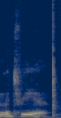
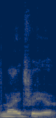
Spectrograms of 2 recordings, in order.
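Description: First: The first syllable is not stressed. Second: The first syllable is stressed. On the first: This is the natural American way to say it. "My natural inclination as American is to say Maitreya" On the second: This is the way it is said in England and Europe. "in England, in Europe, the MAI is obviously emphasizes"

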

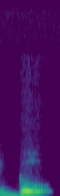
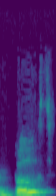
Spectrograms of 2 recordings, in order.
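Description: First: The word ends with a glottal stop. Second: The word ends with a th sound.

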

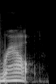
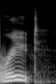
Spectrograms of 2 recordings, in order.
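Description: First: The vowel sounds like the one in out. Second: The vowel sounds like the one in boot. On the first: The speaker calls it right. "It's Route" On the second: The speaker calls it wrong. "It's not Root"

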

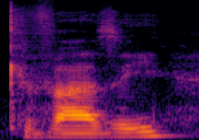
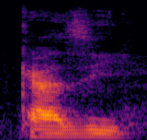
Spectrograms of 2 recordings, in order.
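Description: First: It starts with a K followed by V. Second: It starts with a plain K sound. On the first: The speaker calls it wrong. "It's not quasi" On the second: The speaker calls it right. "It's really quasi, like just a K"

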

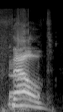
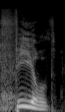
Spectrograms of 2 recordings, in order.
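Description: First: The vowel is a short e sound. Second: The vowel is a long ee sound. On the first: The speaker calls it right. "He said Feld. Just like Feldman" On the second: The speaker calls it wrong. "not Field"

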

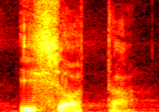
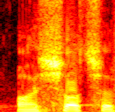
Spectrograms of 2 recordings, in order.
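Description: First: The first vowel sounds like "ee". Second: The first vowel sounds like "eye".

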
